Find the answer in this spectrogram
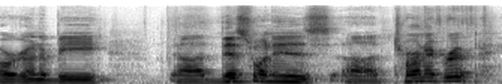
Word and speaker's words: Tourna: So the overgrips that we're going to put on, that we're going to look at, are going to be this one is Turna grip.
